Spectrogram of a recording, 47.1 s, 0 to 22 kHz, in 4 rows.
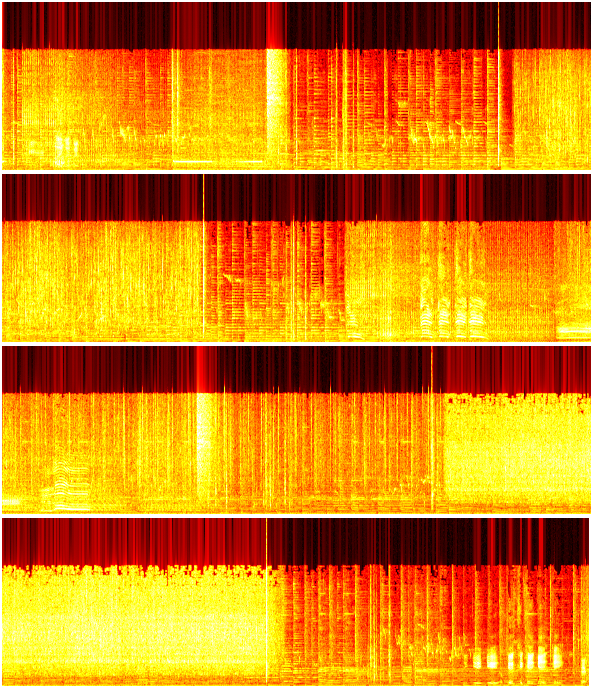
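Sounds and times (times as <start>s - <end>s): water pump spraying hiss: 5.3s - 5.6s, 10.6s - 15.8s, 25.4s - 28.2s, 32.3s - 40.9s.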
